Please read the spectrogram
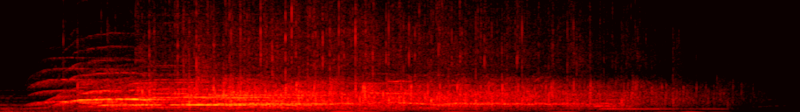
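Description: Concert audience applauding, with a few whoops and cheering voices near the start, fading away to silence over about five seconds.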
